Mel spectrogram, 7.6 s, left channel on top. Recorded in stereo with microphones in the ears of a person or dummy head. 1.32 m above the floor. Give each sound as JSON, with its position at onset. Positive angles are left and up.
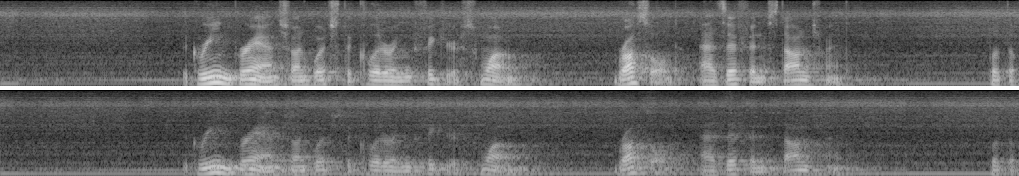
{"t": 1.4, "sound": "a man speaking", "side_deg": 85, "distance_m": 0.7}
